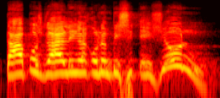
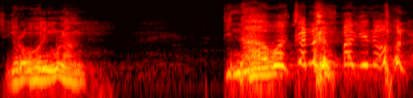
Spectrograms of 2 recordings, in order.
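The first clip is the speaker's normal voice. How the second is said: wife's words, laughing; 4 dB quieter than usual. Retold or imitated. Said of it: "sabi niya sa akin dito".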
